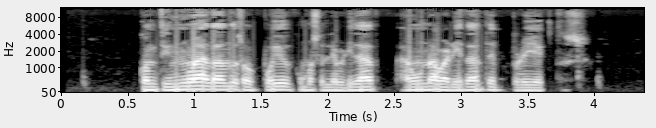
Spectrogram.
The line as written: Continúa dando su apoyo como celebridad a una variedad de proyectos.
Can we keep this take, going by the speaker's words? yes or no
yes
